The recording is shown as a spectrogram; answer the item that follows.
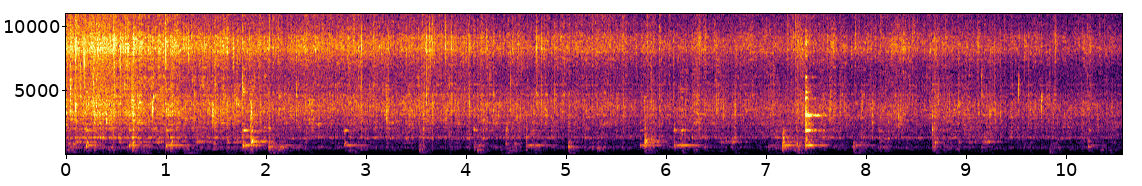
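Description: Ginger-garlic paste sizzling in hot ghee and oil in a pressure cooker, the sizzle slowly dying down, while a wooden spatula stirs it with irregular scrapes and knocks against the pot; one knock about seven seconds in stands out.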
